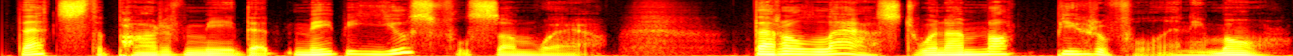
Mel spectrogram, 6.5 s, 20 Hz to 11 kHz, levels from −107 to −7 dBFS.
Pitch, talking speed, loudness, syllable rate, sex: 125 Hz, 165 wpm, -21 LUFS, 4.9 syllables/s, male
